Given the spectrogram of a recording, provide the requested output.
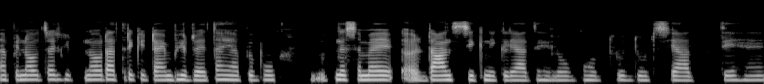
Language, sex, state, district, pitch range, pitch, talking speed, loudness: Hindi, female, Chhattisgarh, Bastar, 200-215 Hz, 205 Hz, 205 wpm, -20 LUFS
